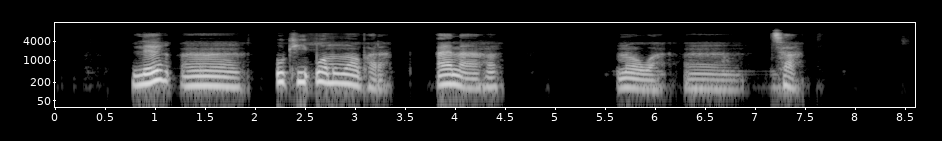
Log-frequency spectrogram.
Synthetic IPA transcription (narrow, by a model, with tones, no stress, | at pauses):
le˨˦˨ | o˦kʰi˦k͡pɔ˦mʊ˦mɔ˦˨pʰa˨ɾa˨ | a˦ɲɪ˦na˨ɦʊ˦ | nʊ˨wa˨ | t͡ʃa˦˨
